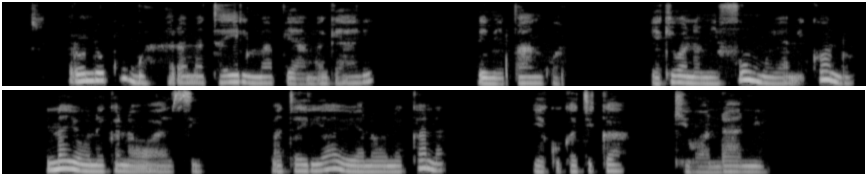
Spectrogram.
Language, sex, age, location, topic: Swahili, female, 36-49, Kisumu, finance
